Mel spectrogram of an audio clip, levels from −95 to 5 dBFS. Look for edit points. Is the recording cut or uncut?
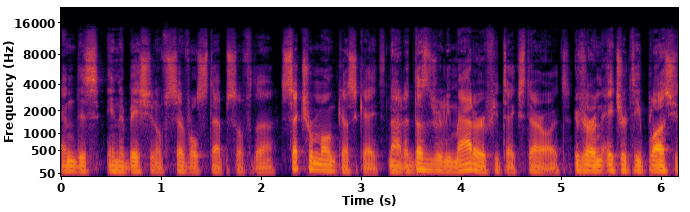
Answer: cut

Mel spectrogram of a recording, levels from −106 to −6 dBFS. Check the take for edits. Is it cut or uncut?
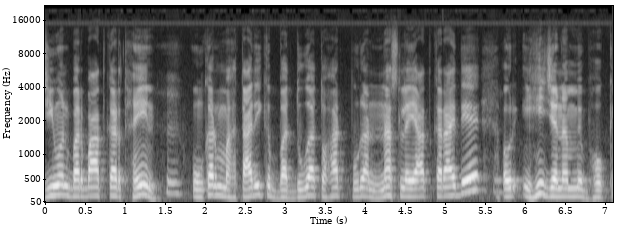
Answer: uncut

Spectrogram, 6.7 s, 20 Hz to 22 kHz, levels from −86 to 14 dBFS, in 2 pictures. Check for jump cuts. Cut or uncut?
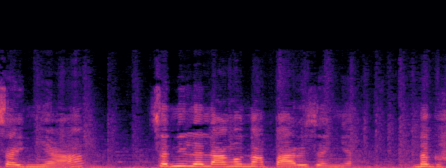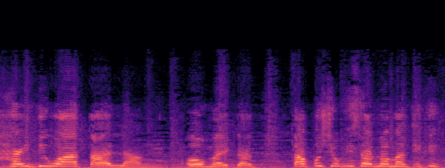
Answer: cut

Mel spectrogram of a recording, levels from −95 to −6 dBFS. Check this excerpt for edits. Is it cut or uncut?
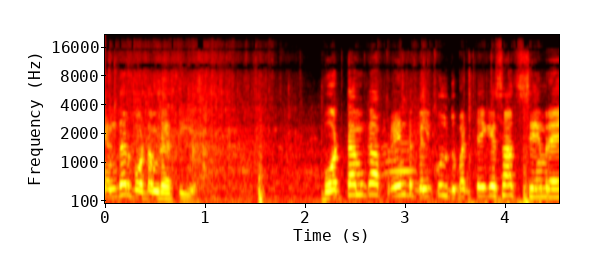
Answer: uncut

